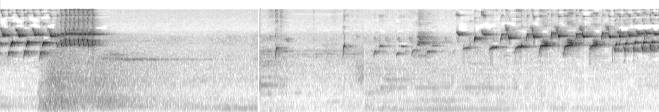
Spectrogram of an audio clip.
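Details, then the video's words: Misto hybrid canary song played as a training recording for young birds: a loud broadband rush at the start, a quiet gap, then fast high chirps and rapid trills building toward the end. "شريط طائر الميستو الهجين للتحفيظ الفراخ"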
